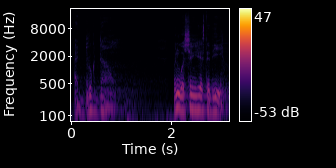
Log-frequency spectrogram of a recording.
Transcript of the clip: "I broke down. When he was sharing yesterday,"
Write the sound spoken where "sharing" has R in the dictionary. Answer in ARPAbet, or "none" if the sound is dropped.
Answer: none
